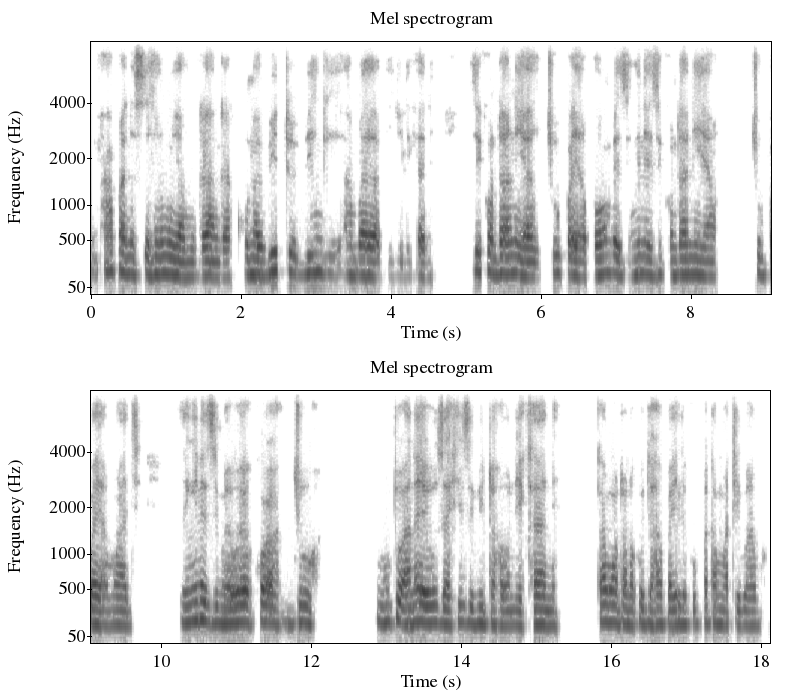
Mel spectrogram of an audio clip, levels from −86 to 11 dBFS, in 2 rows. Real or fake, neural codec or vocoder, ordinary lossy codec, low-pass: fake; vocoder, 44.1 kHz, 128 mel bands every 512 samples, BigVGAN v2; Opus, 16 kbps; 7.2 kHz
